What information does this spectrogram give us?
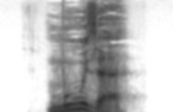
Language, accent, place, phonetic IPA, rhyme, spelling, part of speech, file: German, Germany, Berlin, [ˈmuːzə], -uːzə, Muse, noun, De-Muse.ogg
- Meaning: 1. A Muse (deity) 2. A source of inspiration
